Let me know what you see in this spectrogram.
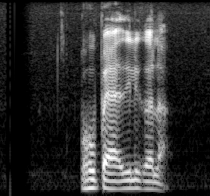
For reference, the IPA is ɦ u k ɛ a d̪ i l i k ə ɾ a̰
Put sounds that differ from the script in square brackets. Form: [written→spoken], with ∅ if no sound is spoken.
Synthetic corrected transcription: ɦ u [k→p] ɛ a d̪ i l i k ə [ɾ→l] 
